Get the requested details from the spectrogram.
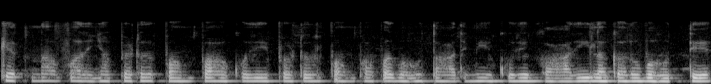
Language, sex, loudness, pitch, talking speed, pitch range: Angika, male, -20 LUFS, 155 Hz, 150 wpm, 150-155 Hz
